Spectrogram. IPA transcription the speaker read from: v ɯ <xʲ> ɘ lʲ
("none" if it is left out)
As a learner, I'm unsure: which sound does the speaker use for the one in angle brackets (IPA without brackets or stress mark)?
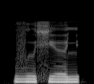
xʲ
